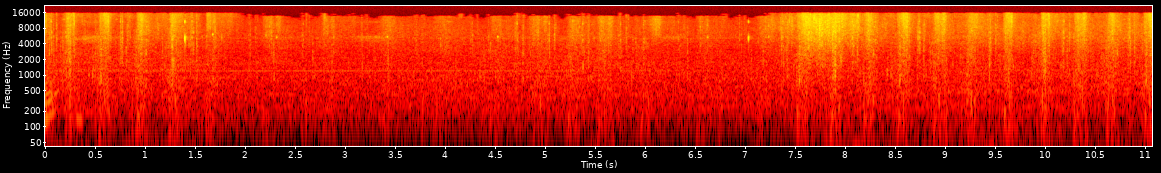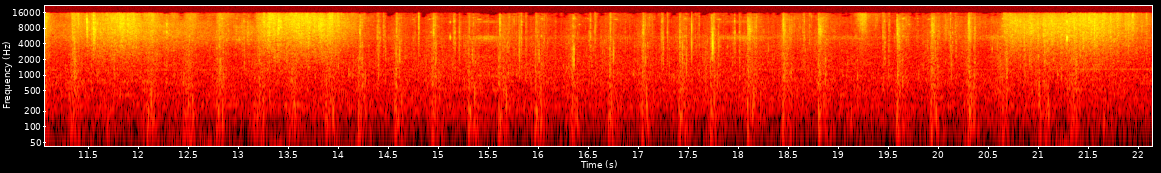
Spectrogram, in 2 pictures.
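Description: Footsteps rustle steadily through tall grass.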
